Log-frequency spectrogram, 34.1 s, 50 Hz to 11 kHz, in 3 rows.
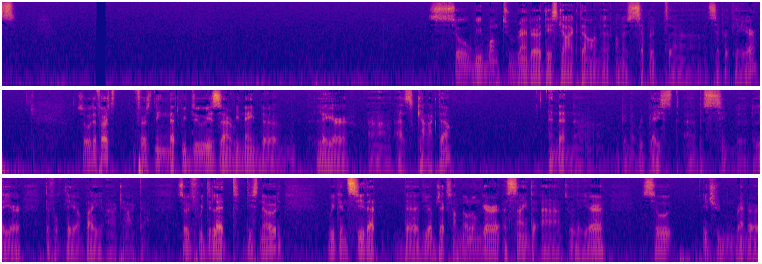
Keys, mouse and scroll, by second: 3.1 click, 4.2 click, 5.3 click, 6.5 click, 7.1 click, 8.2 click, 15.1 click, 15.9 click, 17.9 click, 18.4 click, 19.3-20.9 typing, 21.2 Return, 22.9 click, 23.8 middle click, 25.1 click, 28.4 Delete, 29.8 drag, 30.2 middle click, 30.8 click, 32.7 click, 33.0 click.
